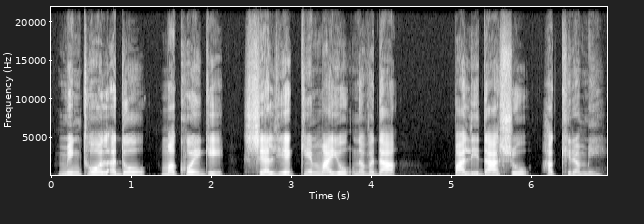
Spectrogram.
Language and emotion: Manipuri, neutral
